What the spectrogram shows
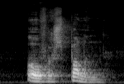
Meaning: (verb) 1. to overstress, to overstrain 2. to span (of a structure) 3. past participle of overspannen; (adjective) 1. overstrained, overstressed 2. emotionally exhausted
- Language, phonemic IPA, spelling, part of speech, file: Dutch, /ˌoː.vərˈspɑ.nə(n)/, overspannen, verb / adjective, Nl-overspannen.ogg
